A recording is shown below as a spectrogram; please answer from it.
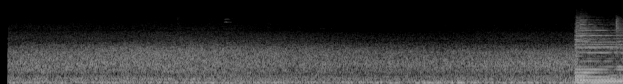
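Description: Steady road traffic noise, an even hiss with no distinct events. Music starts suddenly just before the end.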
